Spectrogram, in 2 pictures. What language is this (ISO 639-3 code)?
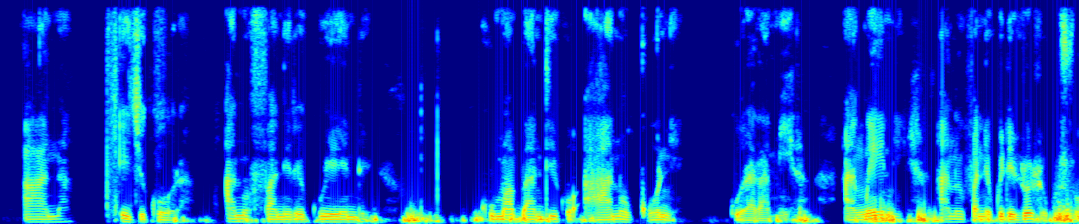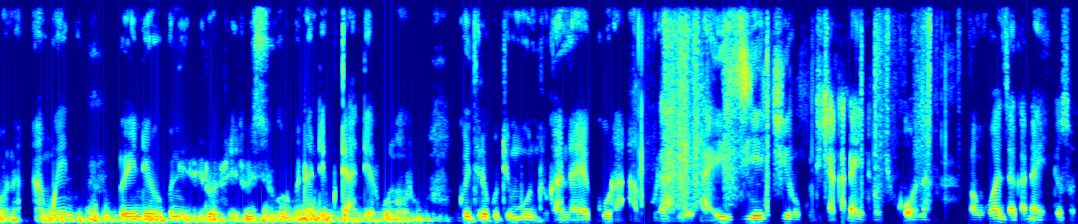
ndc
